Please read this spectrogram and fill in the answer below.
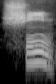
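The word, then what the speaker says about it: שין: not so hard like the s h sound like in shy or the sun is shining okay and then there's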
